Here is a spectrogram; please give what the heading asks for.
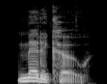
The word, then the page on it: medico: American English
